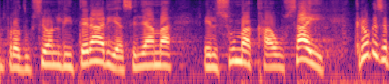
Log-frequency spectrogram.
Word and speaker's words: Sumak Kawsay: y de fides televisión El summa causay así se pronuncia Sí en quichua es suma causay significancia tiene en aimara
